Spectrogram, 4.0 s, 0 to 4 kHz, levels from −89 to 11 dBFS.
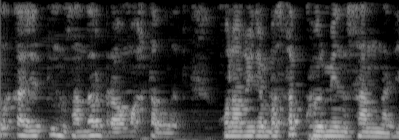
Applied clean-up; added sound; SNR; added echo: classical method WPE with log-MMSE.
